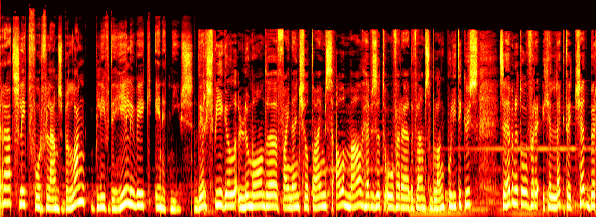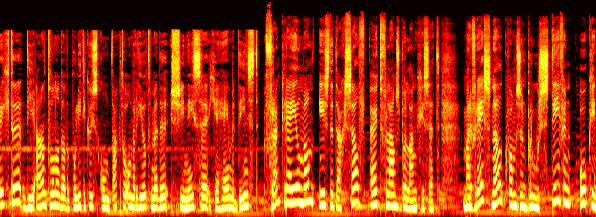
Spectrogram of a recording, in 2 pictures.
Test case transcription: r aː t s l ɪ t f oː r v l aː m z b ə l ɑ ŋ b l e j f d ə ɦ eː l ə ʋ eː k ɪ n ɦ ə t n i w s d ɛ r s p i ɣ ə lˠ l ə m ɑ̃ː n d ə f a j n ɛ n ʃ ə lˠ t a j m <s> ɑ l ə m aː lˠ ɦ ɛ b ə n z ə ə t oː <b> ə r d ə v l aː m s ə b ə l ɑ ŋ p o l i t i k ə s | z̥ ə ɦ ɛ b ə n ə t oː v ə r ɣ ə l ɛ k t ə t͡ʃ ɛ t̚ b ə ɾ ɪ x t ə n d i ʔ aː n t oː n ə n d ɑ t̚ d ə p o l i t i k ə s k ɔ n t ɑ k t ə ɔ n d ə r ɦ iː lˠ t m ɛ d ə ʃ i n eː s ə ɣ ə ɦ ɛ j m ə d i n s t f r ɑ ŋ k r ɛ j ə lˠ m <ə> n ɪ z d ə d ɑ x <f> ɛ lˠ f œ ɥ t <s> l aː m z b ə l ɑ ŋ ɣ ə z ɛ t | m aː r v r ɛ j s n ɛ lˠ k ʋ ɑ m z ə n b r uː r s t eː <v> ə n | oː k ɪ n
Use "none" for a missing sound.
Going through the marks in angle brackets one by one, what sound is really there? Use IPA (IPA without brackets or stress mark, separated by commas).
s, v, ɑ, s, f, v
